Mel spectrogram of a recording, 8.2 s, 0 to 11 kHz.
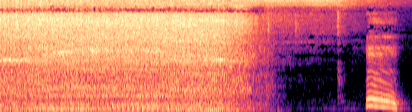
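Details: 1990 Jeep, starting on starter button with spray, suspected ignition fault: engine runs rough and fast about four seconds then fades and stalls; runs briefly then dies, owner suspects fuel tank issue and possible coolant leak.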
